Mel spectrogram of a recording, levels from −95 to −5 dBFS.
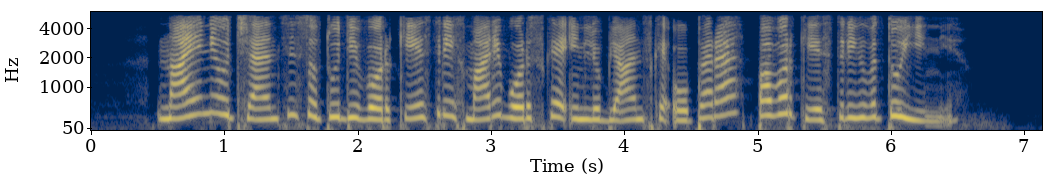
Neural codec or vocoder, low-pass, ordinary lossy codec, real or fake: codec, 16 kHz, 16 kbps, FreqCodec, larger model; 5.4 kHz; MP3, 48 kbps; fake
